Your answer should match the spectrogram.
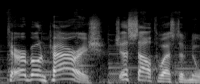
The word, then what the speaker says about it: Terrebonne: a wachita parish a wachita parish turban parish terrebonne terrabone parish tarabani terrebonne terrebonne parish just southwest of new orleans houma thibodeaux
